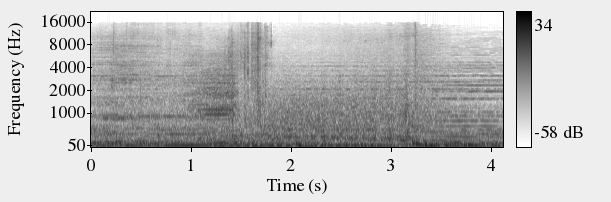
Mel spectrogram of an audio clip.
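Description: Tense trailer music over a low rumble, with the sound of an approaching vehicle's engine mixed underneath.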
